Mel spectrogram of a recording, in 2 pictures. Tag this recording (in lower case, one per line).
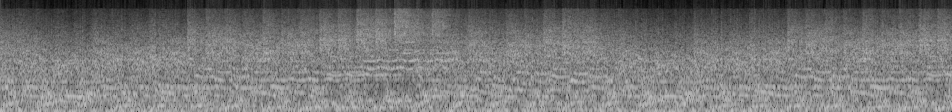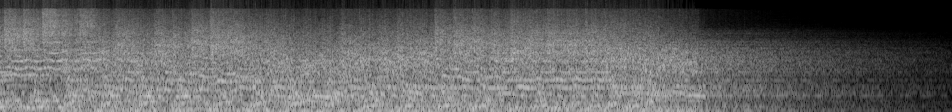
music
